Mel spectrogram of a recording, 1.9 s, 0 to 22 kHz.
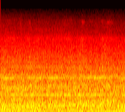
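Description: A train in Train Sim World 6 runs at speed, a dense, steady roar of wheels and engine heard from outside the train, loud and constant with no talk.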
